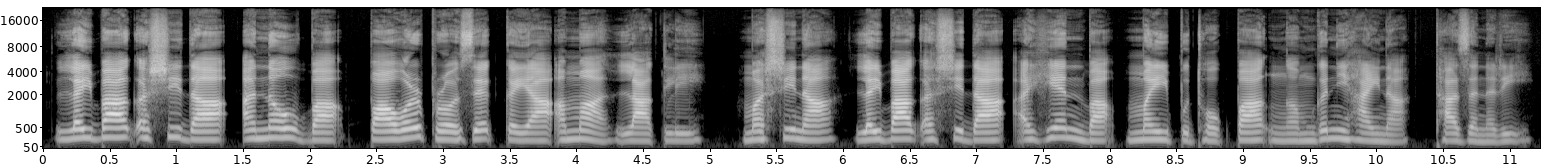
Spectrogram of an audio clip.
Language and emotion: Manipuri, neutral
